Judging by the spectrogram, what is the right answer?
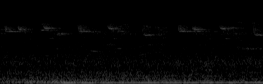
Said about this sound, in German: Und boah, was ist hier los? Es kommt mir wahrscheinlich nur so extrem vor, weil ich jetzt gerade die Aufnahme mache. Sonst merkst du das gar nicht, wenn du hier bist. Naja. Auf jeden Fall, ähm, hört doch mal die Vögel.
